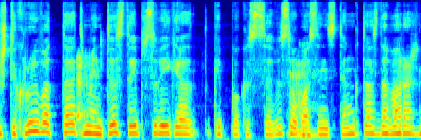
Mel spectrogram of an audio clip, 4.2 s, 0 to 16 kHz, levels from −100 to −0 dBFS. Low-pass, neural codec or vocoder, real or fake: 14.4 kHz; none; real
